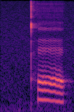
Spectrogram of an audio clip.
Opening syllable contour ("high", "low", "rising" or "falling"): falling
